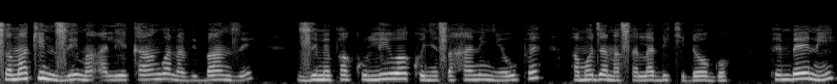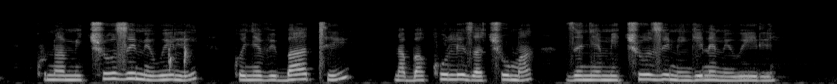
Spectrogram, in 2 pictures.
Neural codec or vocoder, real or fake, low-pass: none; real; 7.2 kHz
